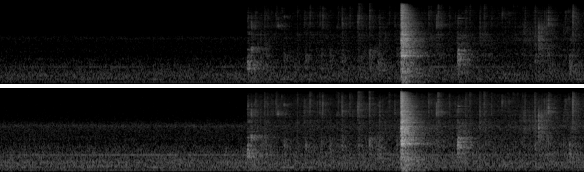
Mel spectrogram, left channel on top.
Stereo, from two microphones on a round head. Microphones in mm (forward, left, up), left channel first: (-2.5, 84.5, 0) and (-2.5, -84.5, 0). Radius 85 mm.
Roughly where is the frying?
Centre.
